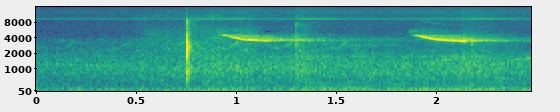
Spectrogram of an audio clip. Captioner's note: thinking click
